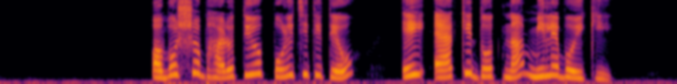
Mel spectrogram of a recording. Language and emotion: Bengali, neutral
